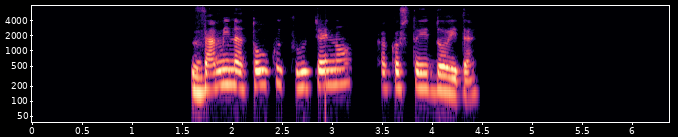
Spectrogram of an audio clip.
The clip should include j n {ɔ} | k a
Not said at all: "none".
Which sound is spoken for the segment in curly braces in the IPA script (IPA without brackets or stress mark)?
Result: ɔ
